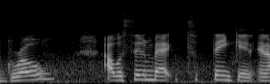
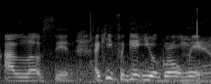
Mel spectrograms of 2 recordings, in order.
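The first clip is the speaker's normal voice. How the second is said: normal talking voice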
